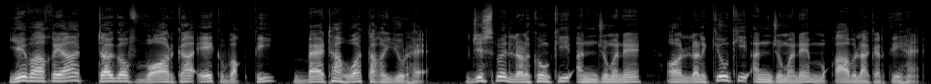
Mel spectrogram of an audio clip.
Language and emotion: Urdu, neutral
